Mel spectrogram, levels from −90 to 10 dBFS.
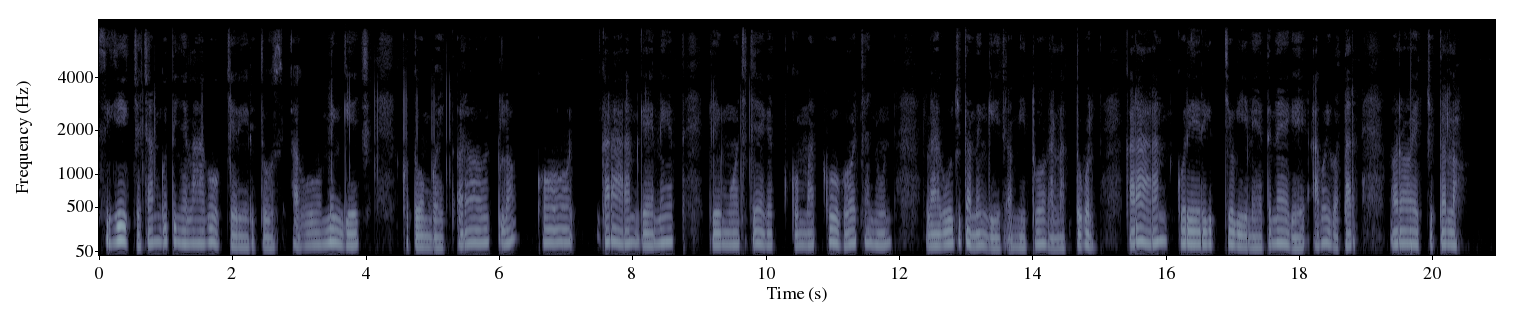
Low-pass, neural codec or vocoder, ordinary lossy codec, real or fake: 7.2 kHz; none; AAC, 32 kbps; real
